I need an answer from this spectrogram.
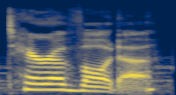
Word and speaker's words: Theravāda: Note: Theravāda is pronounced more or less in American English, like Theravāda. The TH sound in Pali is not like the TH in thick.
